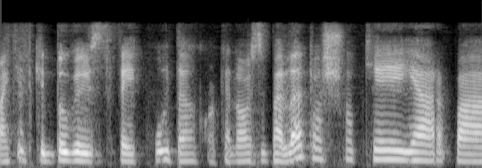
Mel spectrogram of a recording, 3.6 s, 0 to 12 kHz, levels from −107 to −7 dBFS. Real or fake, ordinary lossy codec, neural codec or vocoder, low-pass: fake; AAC, 64 kbps; codec, 16 kHz, 1.1 kbps, Voila-Tokenizer; 7.2 kHz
